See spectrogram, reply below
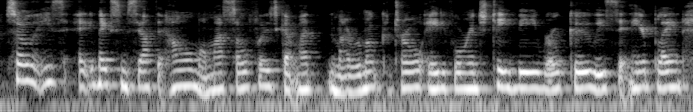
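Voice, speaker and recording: A woman with a lowish, mellow voice tells a personal dating story in a chatty, exasperated way, stumbling and restarting as she goes. The recording sounds roomy, with a noticeable echo around her. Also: fairly even intonation, normal speed. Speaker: storyteller sharing a dating experience.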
